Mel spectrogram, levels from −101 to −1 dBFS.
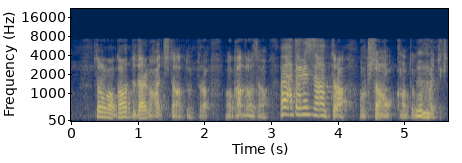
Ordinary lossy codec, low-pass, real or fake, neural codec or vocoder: none; 7.2 kHz; fake; vocoder, 22.05 kHz, 80 mel bands, HiFi-GAN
